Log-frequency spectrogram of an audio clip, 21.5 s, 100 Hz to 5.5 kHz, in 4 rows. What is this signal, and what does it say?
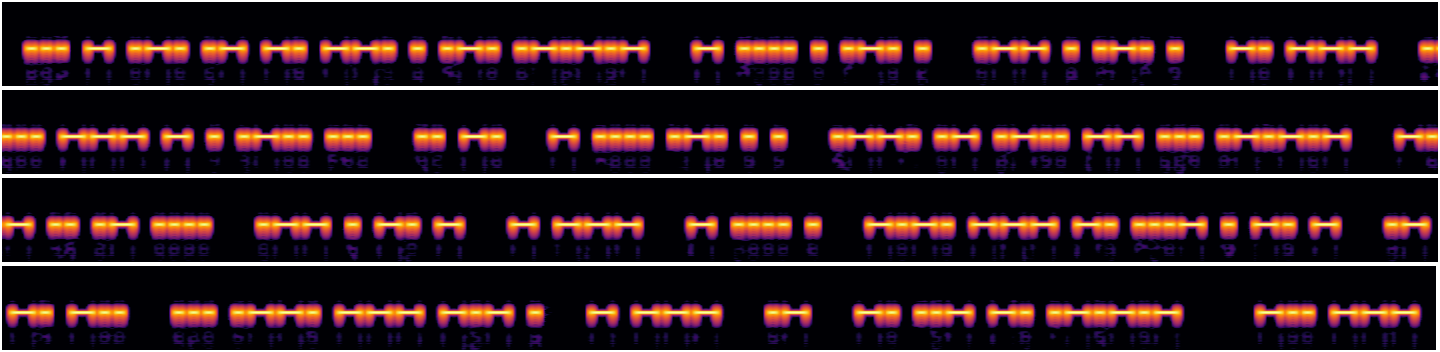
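Morse code, heard as a keyed tone, about 44 wpm, 600 Hz. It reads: STRANGER. THERE WERE NO HOTELS IN THREE PALMS. KIAH WENT TO THE CONVENT AND SPOKE TO A NUN. DO
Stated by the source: Morse code at 43 wpm sending Ken Follett's novel Never in English, from CW med Gnister.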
